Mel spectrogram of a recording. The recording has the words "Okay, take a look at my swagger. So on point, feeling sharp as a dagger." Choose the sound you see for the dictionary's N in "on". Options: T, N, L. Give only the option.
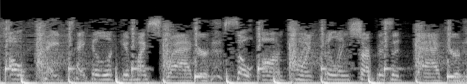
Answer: N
